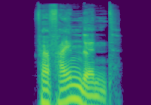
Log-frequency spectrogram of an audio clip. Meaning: present participle of verfeinden
- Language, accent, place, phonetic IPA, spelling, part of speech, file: German, Germany, Berlin, [fɛɐ̯ˈfaɪ̯ndn̩t], verfeindend, verb, De-verfeindend.ogg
